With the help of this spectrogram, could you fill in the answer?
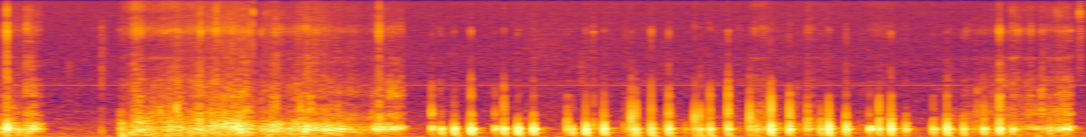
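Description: Fingertips wearing long metal claw nail covers scratch and tap the round cork lid of a glass candle jar that appears full of wax and is labelled "Magic Berries" home fragrance, held close. A brief opening tap and two seconds of dry, rustling scratching give way to a quick run of soft, dull, hollow taps that die away at once.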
